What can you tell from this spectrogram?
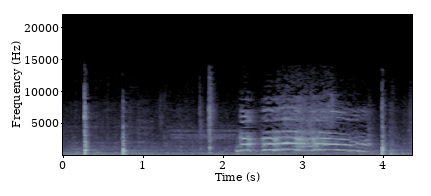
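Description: A rooster crows once, a single long call starting about two seconds in. A butcher's knife strikes the wooden stump chopping block in a few sharp knocks before and after the crow.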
